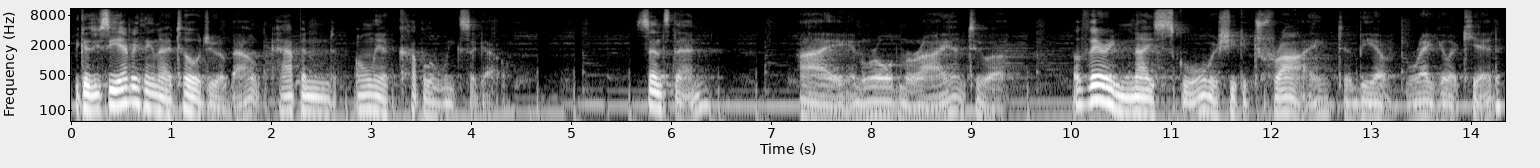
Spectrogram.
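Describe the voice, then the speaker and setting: A man's voice: very deep voice, big pitch swings, a little mellow, heavily acted. A man playing a world-weary, reluctant private detective in a hesitant, dramatic noir roleplay monologue. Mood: wry, resigned. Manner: hesitant, drawn-out phrasing with pauses and sighing chuckles. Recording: echoey long reverb, music behind.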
